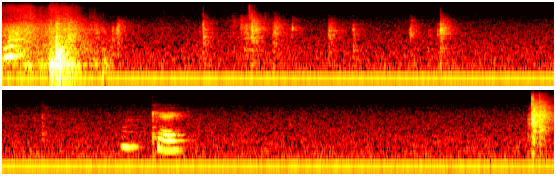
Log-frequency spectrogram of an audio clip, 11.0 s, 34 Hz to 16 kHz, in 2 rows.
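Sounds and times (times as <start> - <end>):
box and paper clicks: 10.8 - 11.0.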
